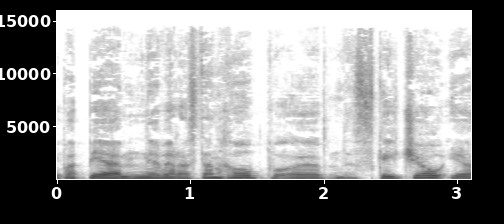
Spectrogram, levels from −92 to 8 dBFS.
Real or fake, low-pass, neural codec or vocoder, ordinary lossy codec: fake; 14.4 kHz; vocoder, 44.1 kHz, 128 mel bands every 256 samples, BigVGAN v2; MP3, 64 kbps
